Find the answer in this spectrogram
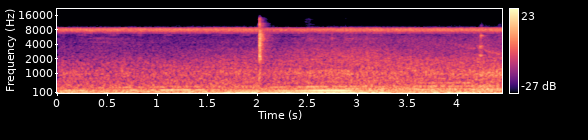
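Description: A steady high insect trill goes on over a low rumble of passing road traffic, which swells in the middle. There is a single sharp click about two seconds in.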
